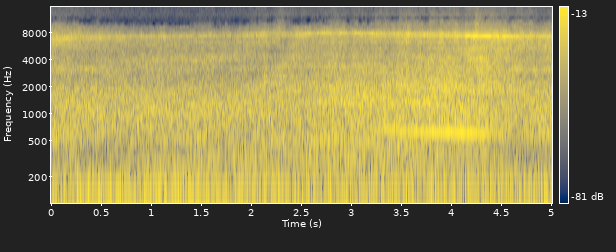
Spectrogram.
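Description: FMS 80mm F-86 Sabre RC jet at full throttle, a steady rushing ducted-fan whine that holds and swells slightly as it climbs, continuous with no talk.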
